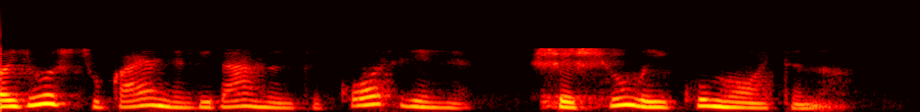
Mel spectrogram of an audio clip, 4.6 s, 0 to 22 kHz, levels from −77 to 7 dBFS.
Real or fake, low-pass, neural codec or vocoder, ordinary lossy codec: fake; 3.6 kHz; codec, 16 kHz, about 1 kbps, DyCAST, with the encoder's durations; AAC, 16 kbps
